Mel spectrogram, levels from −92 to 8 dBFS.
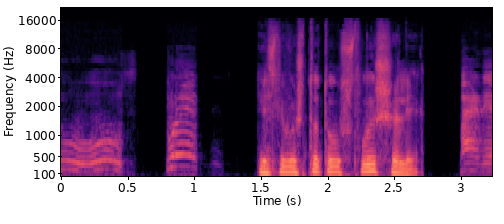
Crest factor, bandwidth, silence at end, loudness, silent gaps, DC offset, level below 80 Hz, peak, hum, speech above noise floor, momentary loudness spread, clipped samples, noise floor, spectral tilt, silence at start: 16 dB; 16 kHz; 0 s; -21 LUFS; none; under 0.1%; -48 dBFS; -6 dBFS; none; 26 dB; 18 LU; under 0.1%; -45 dBFS; -5.5 dB/octave; 0 s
